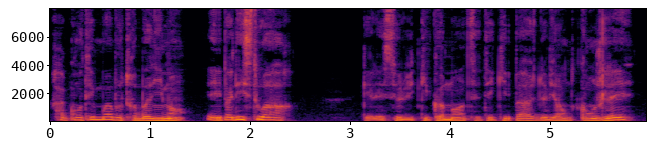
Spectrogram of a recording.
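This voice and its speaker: A man voicing a gruff, bold old sea captain who barks orders in rough sailor slang. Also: medium pitch, lively intonation, moderate pace, dark tone, pitched above the performer's own voice. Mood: gruff, bossy.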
